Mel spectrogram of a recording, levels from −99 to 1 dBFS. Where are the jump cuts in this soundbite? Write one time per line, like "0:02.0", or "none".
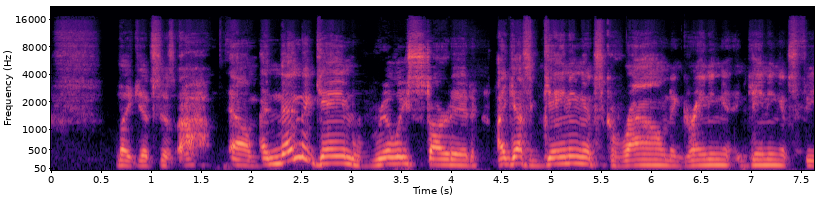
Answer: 0:02.1
0:04.4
